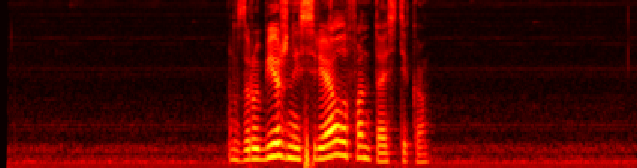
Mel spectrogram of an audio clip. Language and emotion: Russian, neutral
